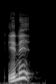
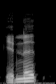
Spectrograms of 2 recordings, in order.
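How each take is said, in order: First: It is said in a British accent, reduced. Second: It is said in a rural American accent. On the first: "I heard like a British guy say it" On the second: "was like a redneck thing"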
